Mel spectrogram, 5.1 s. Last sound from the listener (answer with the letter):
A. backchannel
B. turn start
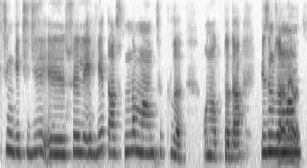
B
